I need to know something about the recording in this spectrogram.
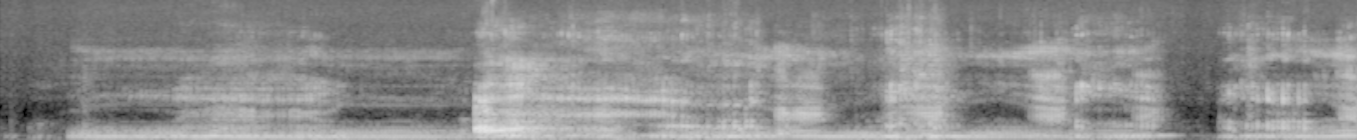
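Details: Lions at Mount Etjo Safari Lodge in Namibia, roaming free while eating and fighting for the better part of the meat: sustained low growling roars, a louder burst near four seconds, and a short pause before the rumbling resumes.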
